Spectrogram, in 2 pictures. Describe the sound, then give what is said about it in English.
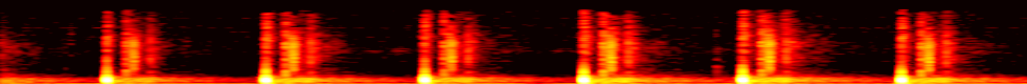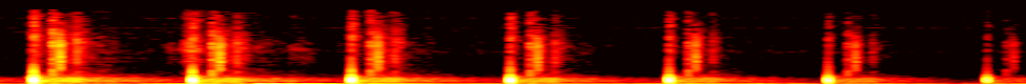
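A steady series of about a dozen footsteps in the dark, each a sharp, crisp knock landing at an even walking pace, with no voices and only faint background noise between steps. “Footsteps in the dark.”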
